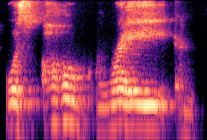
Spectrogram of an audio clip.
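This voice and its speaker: Woman, host, casual chat, lowish voice, roomy echo. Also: very slow. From Chicago area. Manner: lively storyteller, laughs often. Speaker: podcast host. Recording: echoey room.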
